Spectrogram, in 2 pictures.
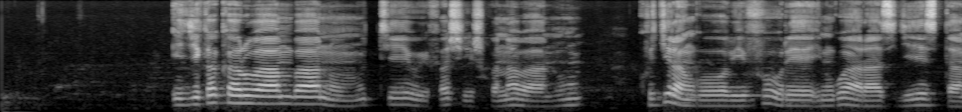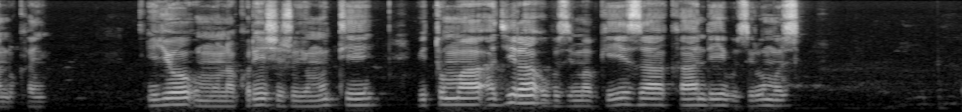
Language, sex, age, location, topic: Kinyarwanda, male, 25-35, Huye, health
